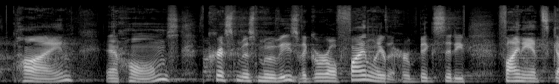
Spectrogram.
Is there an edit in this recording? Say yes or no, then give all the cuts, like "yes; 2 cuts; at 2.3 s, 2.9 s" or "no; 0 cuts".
yes; 5 cuts; at 1.2 s, 2.0 s, 3.0 s, 3.8 s, 4.6 s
